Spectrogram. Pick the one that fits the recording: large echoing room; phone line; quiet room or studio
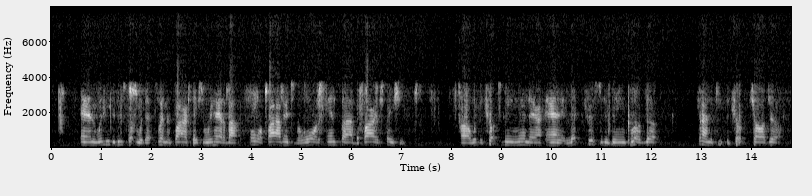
phone line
